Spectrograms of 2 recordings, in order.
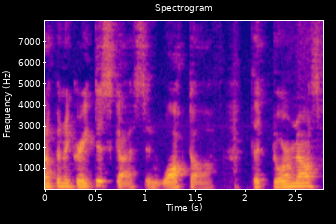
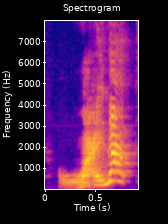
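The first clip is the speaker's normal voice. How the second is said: loud retort; curt hare comeback; snappy March Hare; 7 semitones higher, 10 dB louder than usual. Acted.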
